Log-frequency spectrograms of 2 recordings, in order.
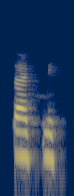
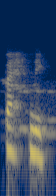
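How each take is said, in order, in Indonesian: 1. Konsonan sebelum n terdengar seperti k. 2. Konsonan sebelum n terdengar seperti h. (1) "Pelafalan yang benar ialah teknik, T E K N I K" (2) "Pelafalan yang salah, menggunakan H"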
